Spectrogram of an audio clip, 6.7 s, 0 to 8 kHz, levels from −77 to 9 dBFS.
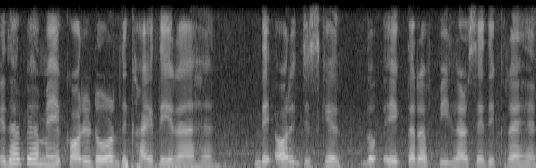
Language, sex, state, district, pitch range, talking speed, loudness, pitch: Hindi, female, Uttarakhand, Uttarkashi, 160-185 Hz, 160 wpm, -17 LUFS, 175 Hz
